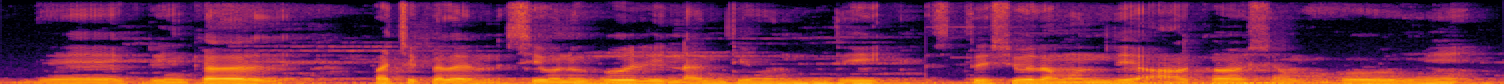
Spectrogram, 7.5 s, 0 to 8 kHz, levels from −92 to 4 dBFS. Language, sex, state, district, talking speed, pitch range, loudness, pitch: Telugu, male, Andhra Pradesh, Anantapur, 110 wpm, 110-115 Hz, -17 LUFS, 110 Hz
